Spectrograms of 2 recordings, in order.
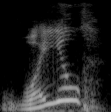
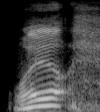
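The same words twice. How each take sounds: First: Well is drawn out into several syllables. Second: Well is clipped to a single syllable. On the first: "add in syllables to words that only have one syllable, like the word well" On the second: "that's like a really enunciated Texan"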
